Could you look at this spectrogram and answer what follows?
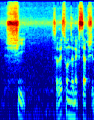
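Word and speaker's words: し: This one should be si, right? But actually it's shi.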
